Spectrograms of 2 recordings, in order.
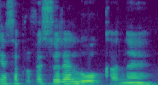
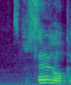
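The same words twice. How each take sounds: First: Quick mock student muttering "Essa professora é louca"; fast teasing student quote; imitating a student. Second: Said in the usual way. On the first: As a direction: rattle it off like a fed-up student. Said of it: "a pessoa fala assim". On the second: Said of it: "eu já entendi".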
